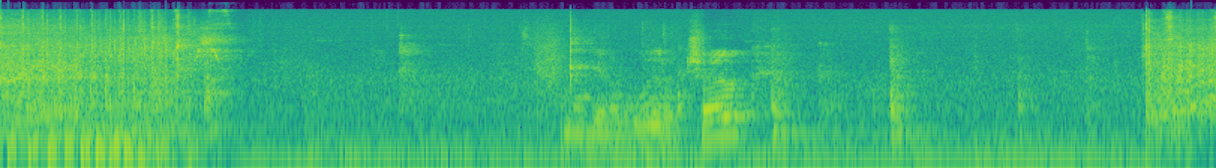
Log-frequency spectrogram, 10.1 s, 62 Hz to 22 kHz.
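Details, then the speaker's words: Freebie 12hp replacement single-cylinder engine on a mini hotrod, on choke, runs with a lumpy, stumbling idle; a stuck valve is suspected, and a treatment is dripped in to free the valves. "choke all right you might hear it running there we've been trying to figure out what's going on and I think that motor had a stuck valve"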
